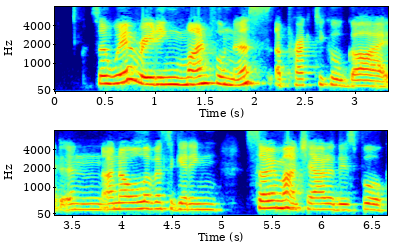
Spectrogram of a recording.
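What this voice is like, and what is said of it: Australian accent. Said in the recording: “you could probably tell from my accent, I'm Australian”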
